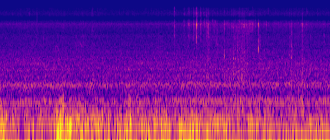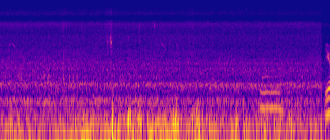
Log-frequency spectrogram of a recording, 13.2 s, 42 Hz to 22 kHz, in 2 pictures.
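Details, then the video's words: Massive honey bee swarm, roughly 15,000 to 20,000 bees including the queen, being shaken into a box for rehoming; dense continuous low buzzing throughout, with a few brief clicks and knocks from handling the box. "Saving the Buzzing Bees"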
